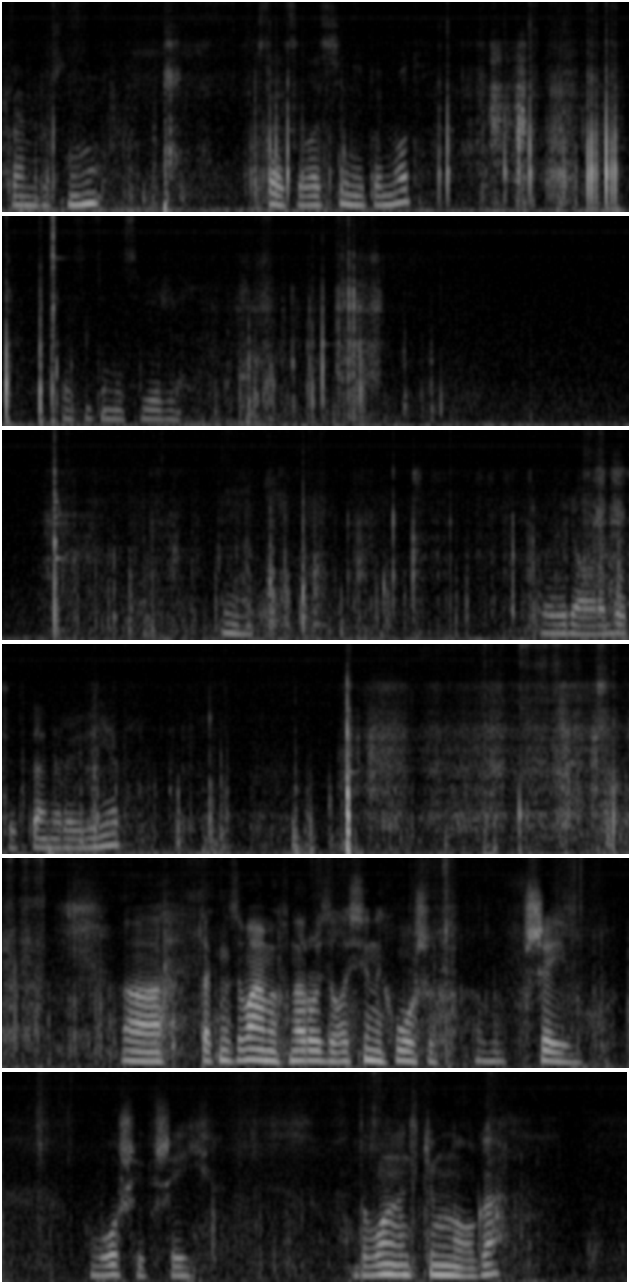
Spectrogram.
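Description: Footsteps rustle through grass and dry leaves.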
